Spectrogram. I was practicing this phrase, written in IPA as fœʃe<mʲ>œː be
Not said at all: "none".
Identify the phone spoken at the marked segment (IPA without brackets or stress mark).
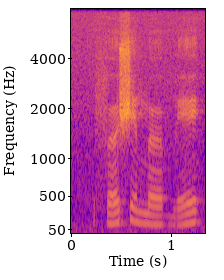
m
